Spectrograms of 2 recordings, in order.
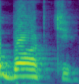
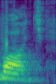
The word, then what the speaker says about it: watch: लिख देता हूँ WATCH, तो अगर न्यू स्टूडेंट्स होगा तो वो इसके लिए पढ़ेगा बॉट्च, बॉट्च, क्योंकि टी का वो टा लगा देगा यहाँ पर। ठीक है, बॉट्च पड़ेगा। लेकिन मैं यहाँ पे बात करूँ, यहाँ पर टी साइलेंट होगा, इसके लिए हम पढ़ेंगे वॉच।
